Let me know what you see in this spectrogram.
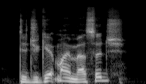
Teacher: The word get is often light. The important word might be message.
